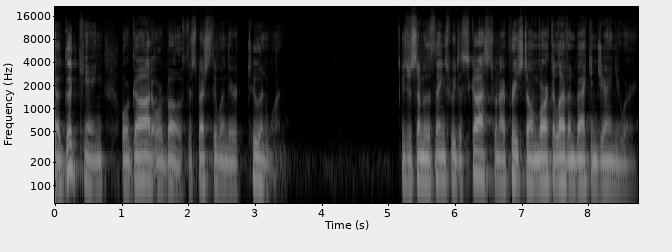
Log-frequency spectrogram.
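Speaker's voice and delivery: ordinary talk, nothing marked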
